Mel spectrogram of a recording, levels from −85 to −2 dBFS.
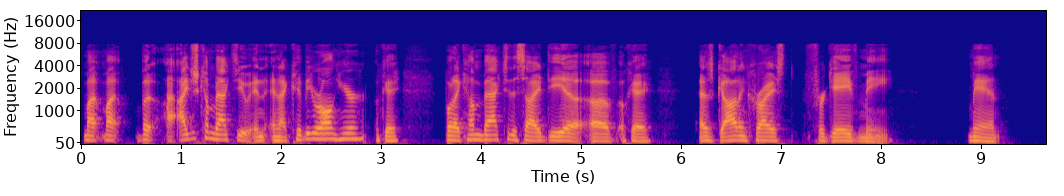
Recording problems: high frequencies cut off; noticeable; nothing above 7.5 kHz

